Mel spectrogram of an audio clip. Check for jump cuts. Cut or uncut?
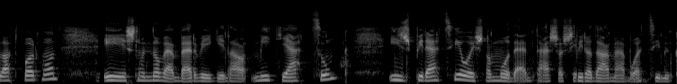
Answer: cut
